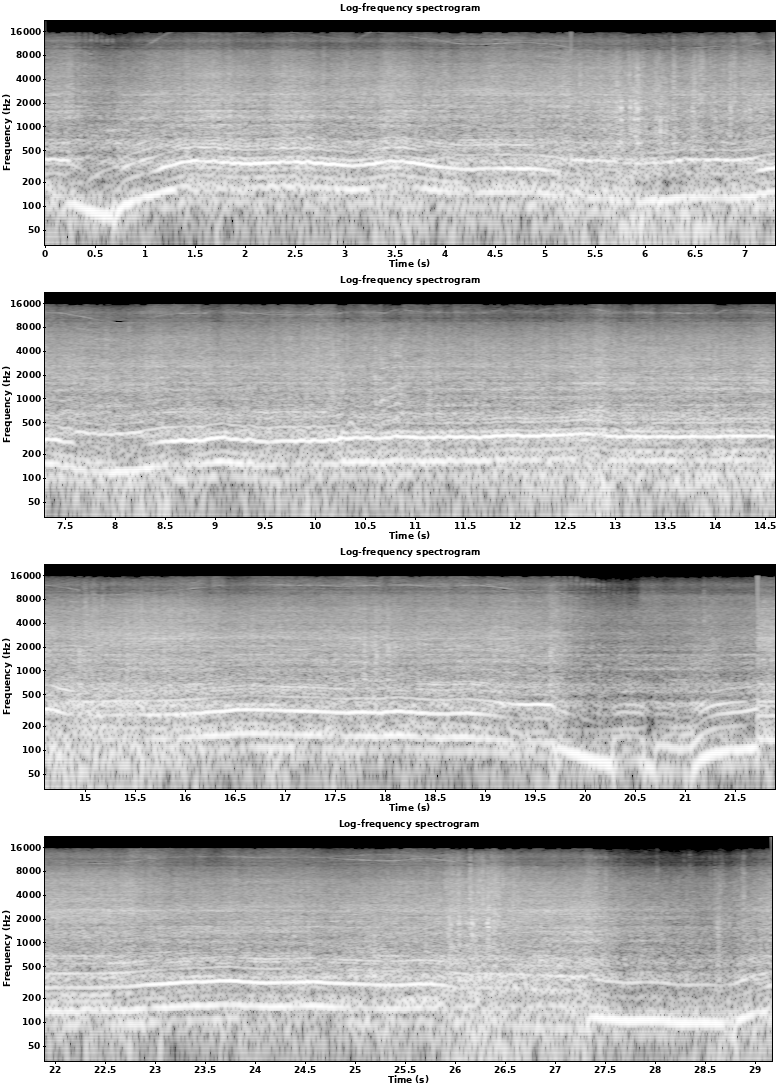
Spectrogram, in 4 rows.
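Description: Can-Am Maverick X3 Turbo RR's turbocharged three-cylinder engine running under load as the side-by-side drives. The revs rise and fall with the throttle and dip sharply, then pick back up, about half a second in and again around twenty seconds in.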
